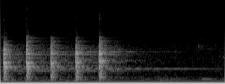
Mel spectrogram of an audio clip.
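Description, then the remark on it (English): Five quick, evenly spaced, sharp knocks on a wooden house door, followed by a brief quiet ringing tail with no voices. “So they knock.”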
